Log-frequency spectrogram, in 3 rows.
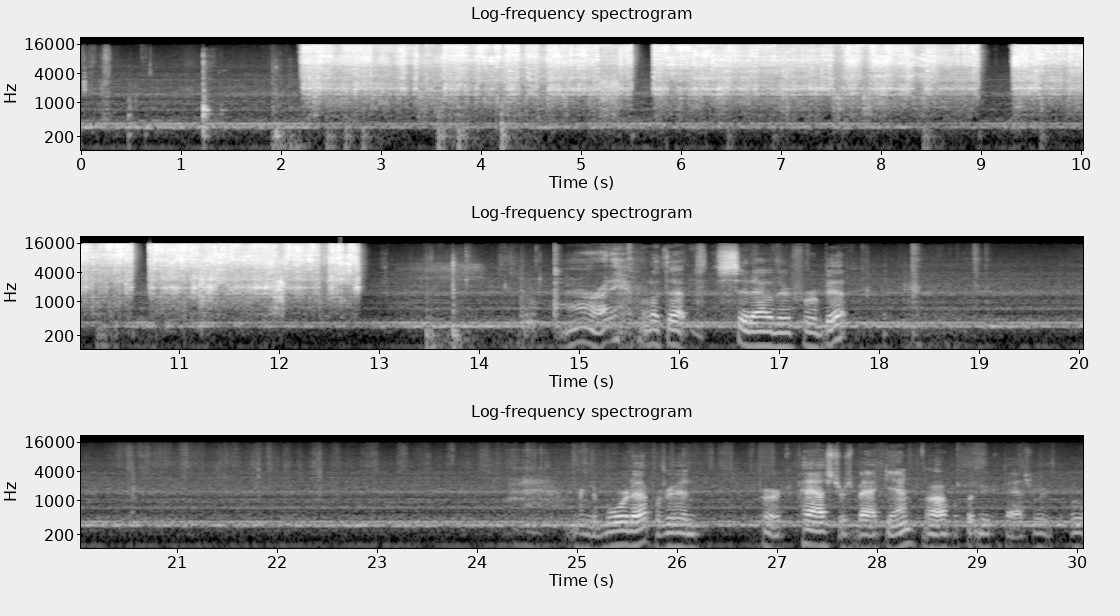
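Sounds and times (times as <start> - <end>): compressed air hissing: 2.2 - 12.9
faint steady hum: 12.9 - 30.0.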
